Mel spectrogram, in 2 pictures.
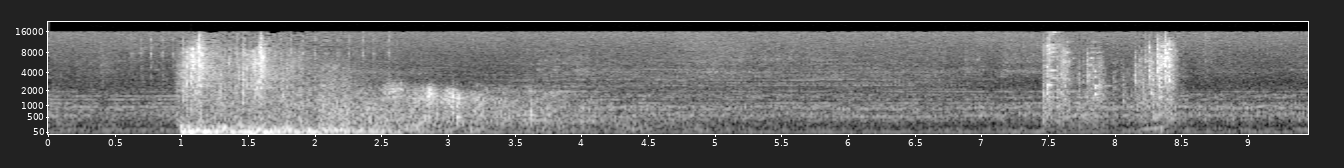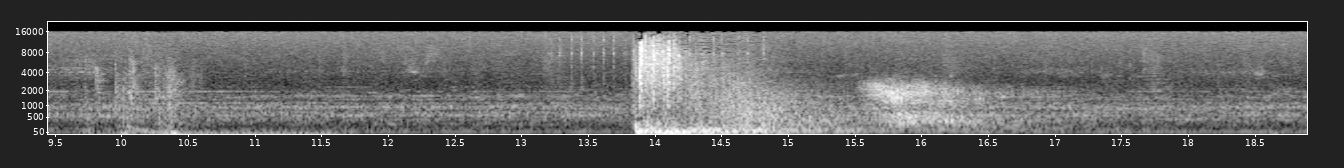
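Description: Heavy naval guns fire a loud booming salvo that rumbles and fades.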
